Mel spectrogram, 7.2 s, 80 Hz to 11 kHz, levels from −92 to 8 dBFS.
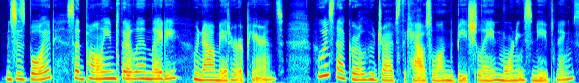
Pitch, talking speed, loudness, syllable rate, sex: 225 Hz, 225 wpm, -18 LUFS, 6.1 syllables/s, female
